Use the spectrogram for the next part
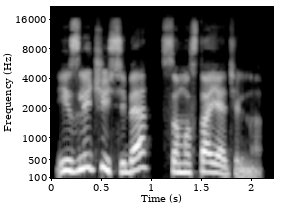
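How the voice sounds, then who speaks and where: A woman reading the lines of a lazy, mocking male mage mentor in an audiobook, in a drawling, unhurried way. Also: a little high, sing-song, no room sound, clean studio sound. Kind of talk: audiobook character voice.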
